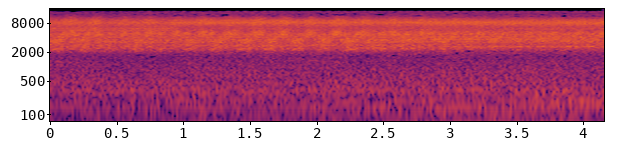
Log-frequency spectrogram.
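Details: Loud, sizzling cicada drone with a rapid ratcheting throb running through it, steady in volume from start to finish.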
